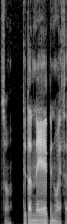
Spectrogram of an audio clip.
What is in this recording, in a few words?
"neb", Welsh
